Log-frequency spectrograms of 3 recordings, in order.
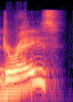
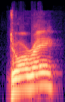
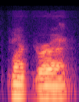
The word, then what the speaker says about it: Dorey: Yeah, let me just set that William, is it Dorais? How do you say the name? Doray? Like there's no S on the end. Go ahead, counsel. Dorey.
